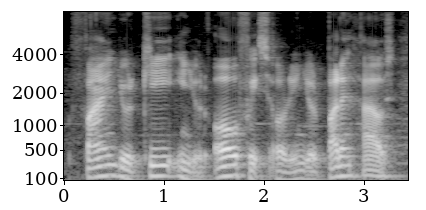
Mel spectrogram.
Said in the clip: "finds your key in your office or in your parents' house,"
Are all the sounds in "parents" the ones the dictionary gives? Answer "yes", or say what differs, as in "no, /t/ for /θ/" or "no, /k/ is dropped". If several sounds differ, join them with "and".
no, /s/ is dropped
